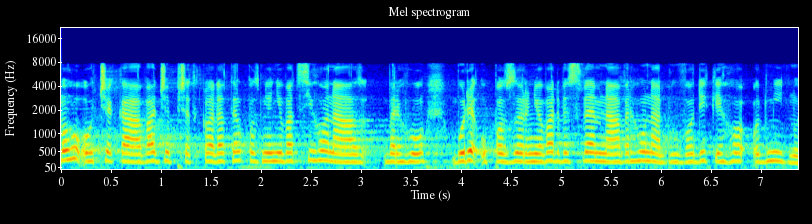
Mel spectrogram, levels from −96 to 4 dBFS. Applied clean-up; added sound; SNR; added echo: none; none; none; none.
